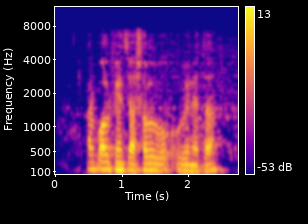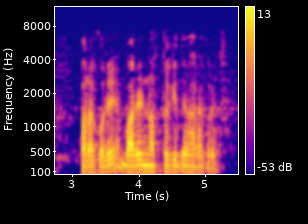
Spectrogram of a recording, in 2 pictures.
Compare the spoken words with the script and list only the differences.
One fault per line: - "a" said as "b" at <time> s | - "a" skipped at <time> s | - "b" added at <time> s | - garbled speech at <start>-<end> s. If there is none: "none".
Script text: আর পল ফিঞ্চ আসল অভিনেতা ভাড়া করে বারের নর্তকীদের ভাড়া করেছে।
none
